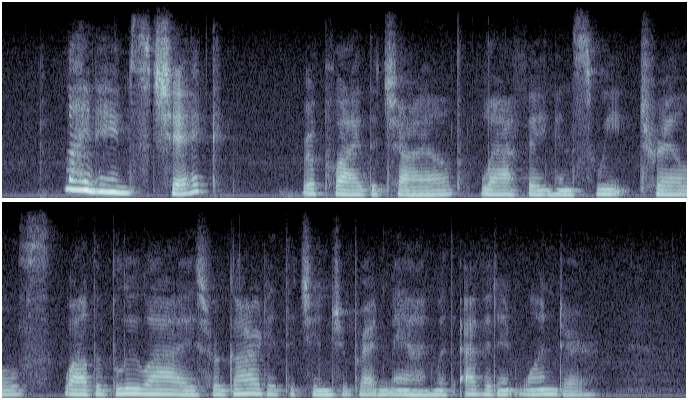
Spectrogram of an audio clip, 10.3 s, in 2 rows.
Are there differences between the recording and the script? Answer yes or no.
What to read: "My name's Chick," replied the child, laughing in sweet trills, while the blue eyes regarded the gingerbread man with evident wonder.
no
